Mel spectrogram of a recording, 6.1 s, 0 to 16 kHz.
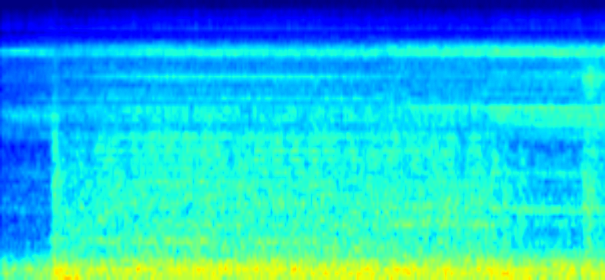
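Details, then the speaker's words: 1974 Mack R Model diesel engine after bent pushrod swap and valve cover gaskets, fuel lines recently off: starter cranks steadily but sluggishly, no firing; battery reads about 10 volts on one side, needing a jump. Cranking no start, low battery. "battery's low on this side which doesn't help us that doesn't help us at all H yeah we got 10 volts"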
